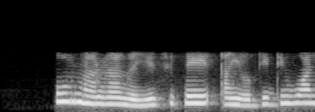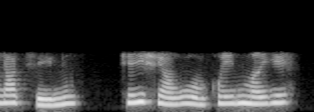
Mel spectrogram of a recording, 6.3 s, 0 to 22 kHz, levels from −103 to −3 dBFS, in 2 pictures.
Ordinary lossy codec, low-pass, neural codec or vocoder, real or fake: Opus, 64 kbps; 3.6 kHz; autoencoder, 22.05 kHz, a latent of 192 numbers a frame, VITS, trained on one speaker; fake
